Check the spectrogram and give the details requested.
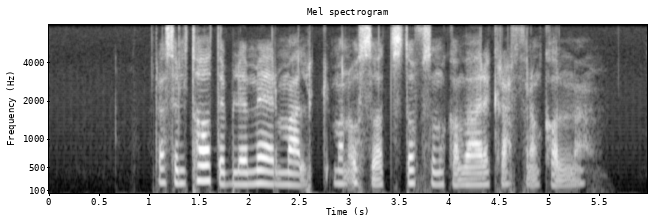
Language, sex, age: Norwegian, female, 18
